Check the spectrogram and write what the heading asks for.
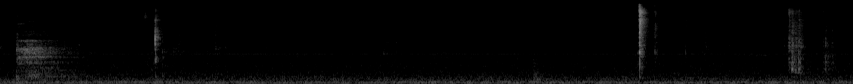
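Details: Diabetic adult doing a fingertip blood glucose check with a Novamax meter (reading 153): a few sharp snapping clicks in a quiet room as the spring-loaded lancet device fires.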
